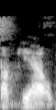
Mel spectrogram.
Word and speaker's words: Pacquiao: Doesn't say Pacquiao like the rest of us. Yes. He says Pacquiao. Why has he got to pronounce it like that?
